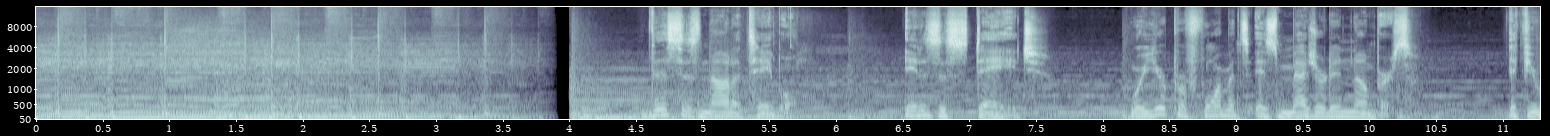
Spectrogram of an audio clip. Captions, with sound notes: - [Voiceover] This is not a table. It is a stage. Where your performance is measured in numbers.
